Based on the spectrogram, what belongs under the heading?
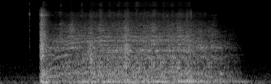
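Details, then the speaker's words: AMC Concord parked 26 years since 1997 over carburetor issues, after tightening battery terminals: brisk, even starter cranking about two seconds, engine spins freely but never fires; next steps spark check and carburetor cleaning. "That's turning over pretty fast. It's turning. I like that."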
